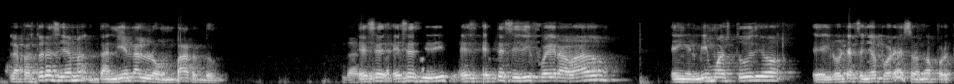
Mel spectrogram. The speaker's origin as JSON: {"language": "Spanish", "country": "Honduras", "said": "saludarlos a ustedes como hermanos en la fe y como hondureños, Luis, porque también, no crean, ¿verdad? bueno ver hondureños."}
